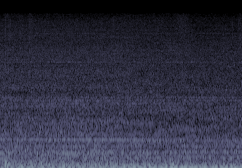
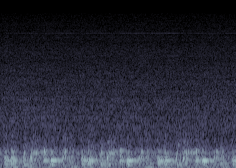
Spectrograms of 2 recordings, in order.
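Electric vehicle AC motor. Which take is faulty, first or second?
second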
